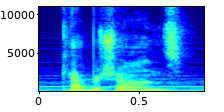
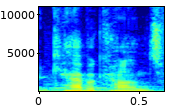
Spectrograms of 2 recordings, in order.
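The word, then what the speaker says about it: cabochons: of rectangular gabbro cabouchins I learned how to pronounce cabouchins I've been pronouncing a Kappa Khan's forever what a dum-dum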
